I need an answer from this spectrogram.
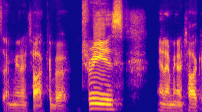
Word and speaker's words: trie: going to talk about trees and i'm going to talk about these things um so i'll call this tri but the true pronunciation is tree uh it's it's part of the word retrieval historically all right so what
